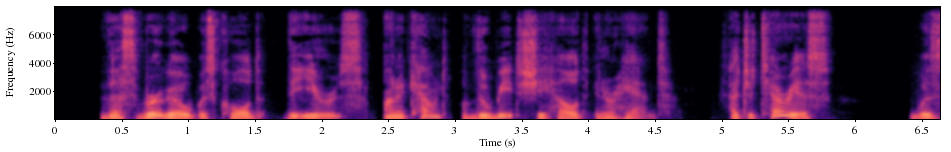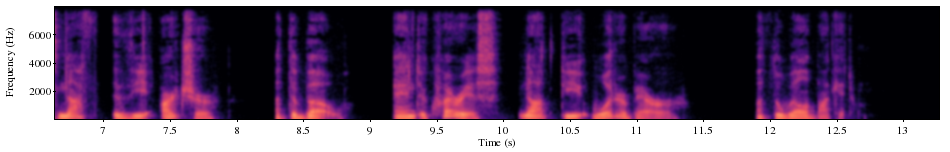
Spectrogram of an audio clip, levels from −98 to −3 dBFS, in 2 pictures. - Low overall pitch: Yes, low, 130 Hz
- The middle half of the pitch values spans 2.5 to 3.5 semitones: Yes, average, 3.1 semitones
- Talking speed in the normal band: Yes, average, 155 wpm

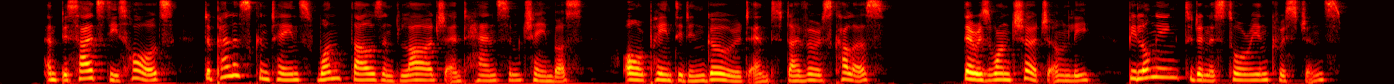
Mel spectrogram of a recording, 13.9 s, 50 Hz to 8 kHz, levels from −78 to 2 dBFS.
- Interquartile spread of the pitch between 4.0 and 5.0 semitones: No, average, 2.8 semitones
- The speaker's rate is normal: No, slow, 130 wpm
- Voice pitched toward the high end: Yes, high, 205 Hz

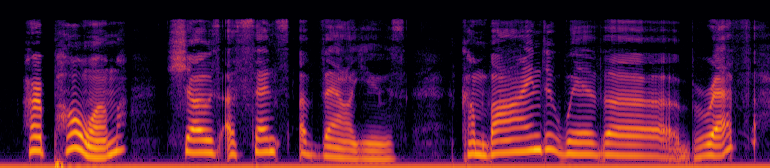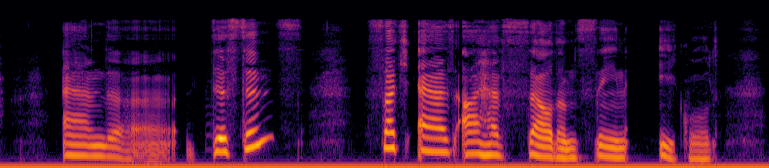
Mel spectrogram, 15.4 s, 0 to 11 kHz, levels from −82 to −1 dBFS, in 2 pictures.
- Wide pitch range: Yes, wide, 7.3 semitones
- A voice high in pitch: No, medium, 175 Hz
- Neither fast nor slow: No, slow, 80 wpm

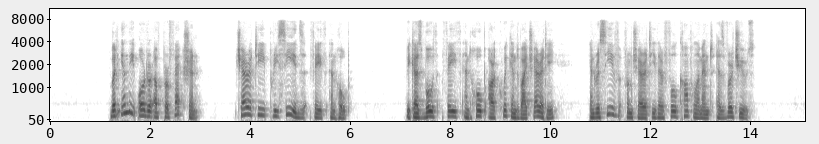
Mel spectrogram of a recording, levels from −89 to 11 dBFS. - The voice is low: Yes, low, 125 Hz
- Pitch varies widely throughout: Yes, wide, 6.0 semitones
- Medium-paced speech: No, slow, 115 wpm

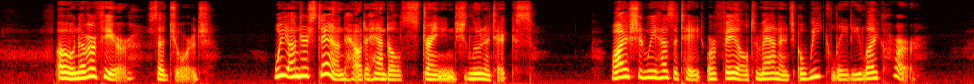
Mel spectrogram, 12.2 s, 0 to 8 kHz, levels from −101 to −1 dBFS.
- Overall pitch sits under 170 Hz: No, high, 195 Hz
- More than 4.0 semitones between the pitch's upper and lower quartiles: Yes, average, 5.3 semitones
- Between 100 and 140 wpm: Yes, slow, 135 wpm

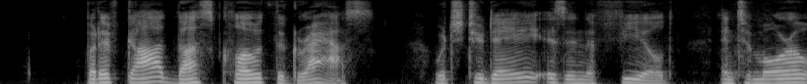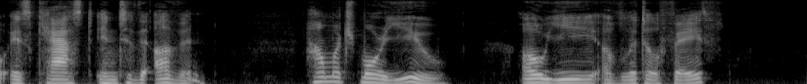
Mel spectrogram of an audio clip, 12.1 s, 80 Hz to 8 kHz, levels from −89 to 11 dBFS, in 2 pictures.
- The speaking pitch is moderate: No, low, 125 Hz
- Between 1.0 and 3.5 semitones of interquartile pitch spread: Yes, average, 3.1 semitones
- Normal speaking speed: Yes, average, 160 wpm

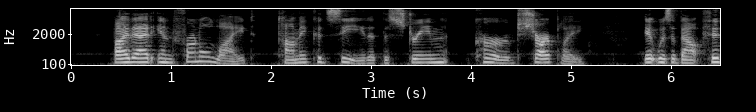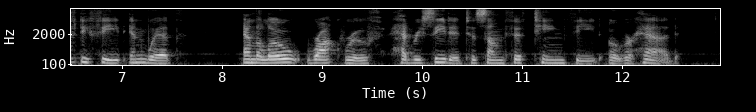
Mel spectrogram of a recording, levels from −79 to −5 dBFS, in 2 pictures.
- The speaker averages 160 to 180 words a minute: No, average, 145 wpm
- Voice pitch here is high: No, medium, 180 Hz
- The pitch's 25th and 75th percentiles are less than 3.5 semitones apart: No, average, 4.0 semitones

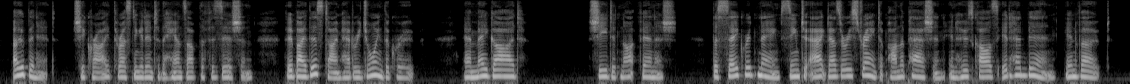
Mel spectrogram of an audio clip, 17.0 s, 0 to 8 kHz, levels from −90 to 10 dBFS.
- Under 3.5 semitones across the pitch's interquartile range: Yes, average, 2.8 semitones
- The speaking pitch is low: No, medium, 175 Hz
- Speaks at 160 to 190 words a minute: Yes, average, 165 wpm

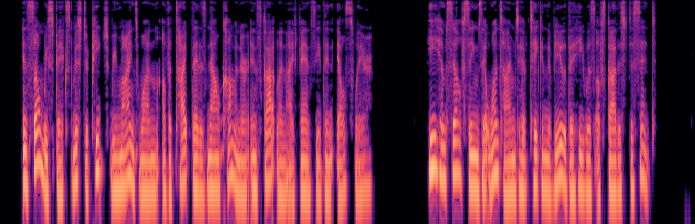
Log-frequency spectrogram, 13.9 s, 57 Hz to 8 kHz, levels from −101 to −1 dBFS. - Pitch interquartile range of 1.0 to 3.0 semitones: No, average, 3.6 semitones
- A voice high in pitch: No, low, 120 Hz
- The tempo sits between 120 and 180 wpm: Yes, average, 160 wpm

